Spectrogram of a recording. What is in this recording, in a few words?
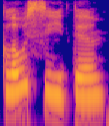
"klausyti", Lithuanian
